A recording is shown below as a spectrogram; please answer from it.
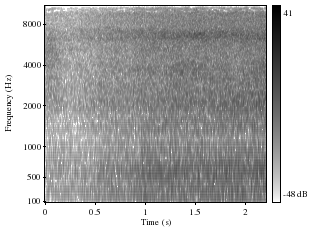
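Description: Airliner engine noise from the airfield, a steady rushing that swells over the first second and then holds.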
